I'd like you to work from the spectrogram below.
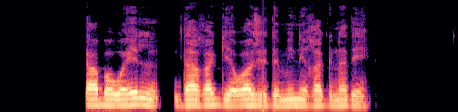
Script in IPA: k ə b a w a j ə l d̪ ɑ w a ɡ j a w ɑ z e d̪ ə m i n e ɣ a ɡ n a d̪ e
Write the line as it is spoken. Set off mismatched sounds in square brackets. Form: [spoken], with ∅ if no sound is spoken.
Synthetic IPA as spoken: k [ɑ] b a w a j ə l d̪ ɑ [ɣ] a ɡ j a w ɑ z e d̪ ə m i n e ɣ a ɡ n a d̪ e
